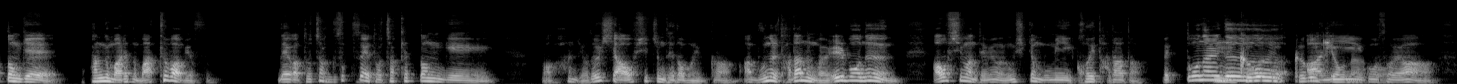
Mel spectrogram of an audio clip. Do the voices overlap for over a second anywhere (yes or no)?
yes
